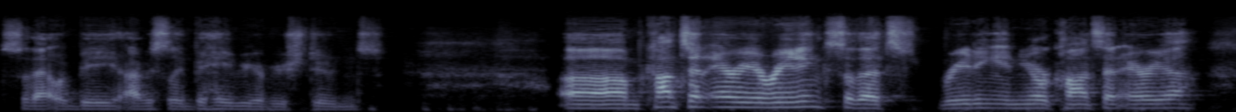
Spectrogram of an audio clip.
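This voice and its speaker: A man talks fairly quickly, with little sound around him. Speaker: college education professor. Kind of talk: lecture. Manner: fast.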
